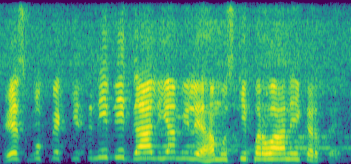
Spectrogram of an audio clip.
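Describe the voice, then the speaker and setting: A man preaching a sermon, shifting from quiet talk to shouted, impassioned peaks and quick Arabic recitation. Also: very high voice, expressive, low-quality recording. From India. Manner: breaks into rapid Arabic recitation. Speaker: Islamic preacher.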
